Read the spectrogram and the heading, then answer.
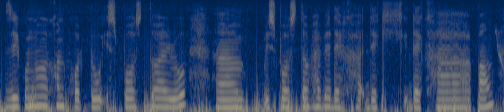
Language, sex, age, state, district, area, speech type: Assamese, female, 18-30, Assam, Lakhimpur, rural, spontaneous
